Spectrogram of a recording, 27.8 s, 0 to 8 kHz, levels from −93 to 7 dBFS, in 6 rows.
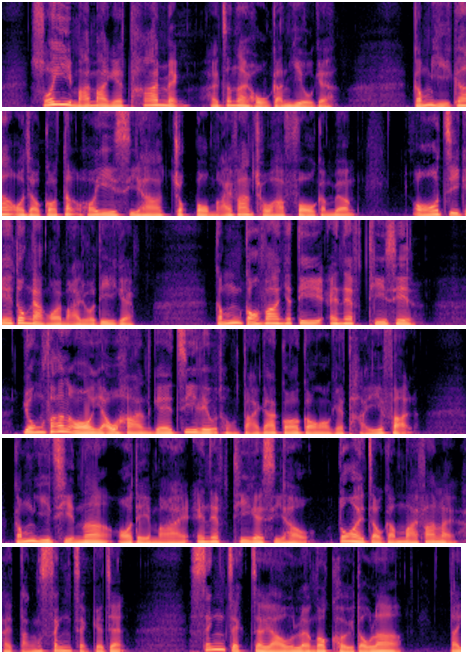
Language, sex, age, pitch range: Chinese, male, 20-39, 110-140 Hz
